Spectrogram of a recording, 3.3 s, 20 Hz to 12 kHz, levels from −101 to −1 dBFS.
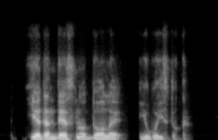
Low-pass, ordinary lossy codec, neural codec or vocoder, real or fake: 7.2 kHz; Opus, 24 kbps; codec, 16 kHz, 16 kbps, FunCodec, trained on Chinese and English, 50 frames a second; fake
